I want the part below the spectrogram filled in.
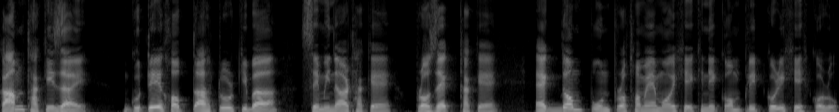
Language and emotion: Assamese, neutral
